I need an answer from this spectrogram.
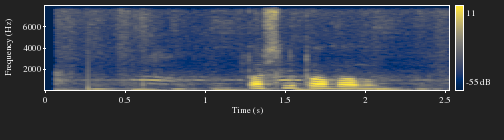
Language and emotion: Russian, neutral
